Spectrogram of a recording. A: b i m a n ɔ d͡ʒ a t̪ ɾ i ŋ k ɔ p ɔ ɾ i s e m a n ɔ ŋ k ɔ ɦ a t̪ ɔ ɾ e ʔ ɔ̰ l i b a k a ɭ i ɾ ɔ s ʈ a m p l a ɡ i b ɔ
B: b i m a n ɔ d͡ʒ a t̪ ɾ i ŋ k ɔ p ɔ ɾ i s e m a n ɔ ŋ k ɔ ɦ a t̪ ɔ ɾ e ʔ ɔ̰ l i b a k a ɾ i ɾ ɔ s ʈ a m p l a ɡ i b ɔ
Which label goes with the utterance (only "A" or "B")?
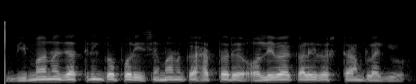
A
